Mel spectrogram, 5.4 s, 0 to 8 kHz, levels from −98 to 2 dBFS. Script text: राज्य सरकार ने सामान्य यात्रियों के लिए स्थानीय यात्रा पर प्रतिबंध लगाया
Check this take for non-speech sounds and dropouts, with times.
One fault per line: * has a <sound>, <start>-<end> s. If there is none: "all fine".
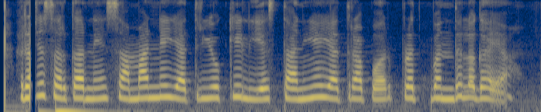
* has a dropout, 4.2-4.3 s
